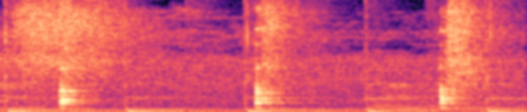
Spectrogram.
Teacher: bunyi F adalah bunyi gesekan tak bersuara. Mengapa? Saat kita membunyikan F, pertama kita menggesek F.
